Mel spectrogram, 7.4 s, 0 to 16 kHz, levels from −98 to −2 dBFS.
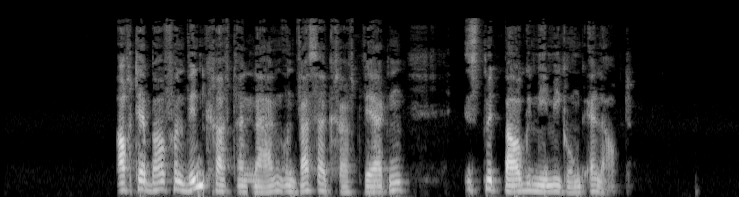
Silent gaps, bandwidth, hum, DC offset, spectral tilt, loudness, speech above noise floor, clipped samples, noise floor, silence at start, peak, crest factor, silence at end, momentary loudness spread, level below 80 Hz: none; 11.5 kHz; none; under 0.1%; -7 dB/octave; -25 LUFS; 63 dB; under 0.1%; -87 dBFS; 1.15 s; -2 dBFS; 22 dB; 1.25 s; 11 LU; -54 dBFS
